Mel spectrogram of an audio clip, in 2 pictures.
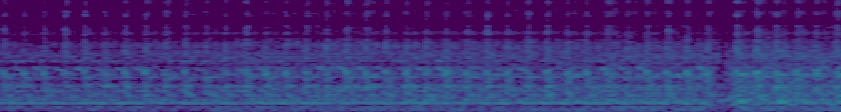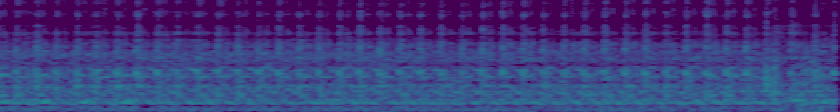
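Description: An HQ Pro-Stitcher Classic computerized longarm quilting machine stitches a quilt with a steady, fast mechanical hum and rapid needle chatter, continuous and fairly loud throughout, with a slight jump in level partway through.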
